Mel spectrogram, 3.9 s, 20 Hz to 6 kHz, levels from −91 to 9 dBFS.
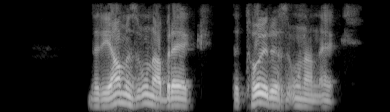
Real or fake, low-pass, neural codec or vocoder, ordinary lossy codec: real; 5.4 kHz; none; AAC, 48 kbps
